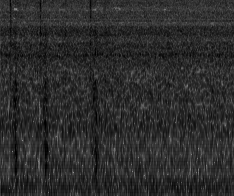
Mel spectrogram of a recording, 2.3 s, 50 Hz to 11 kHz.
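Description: Faint clicking from the 2017 Chevy Silverado's door lock actuators cycling on their own, about three light clicks in the first second over a steady low hum. The driver's door lock switch is toggling the unlock circuit with nothing touching the button.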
